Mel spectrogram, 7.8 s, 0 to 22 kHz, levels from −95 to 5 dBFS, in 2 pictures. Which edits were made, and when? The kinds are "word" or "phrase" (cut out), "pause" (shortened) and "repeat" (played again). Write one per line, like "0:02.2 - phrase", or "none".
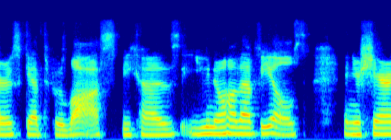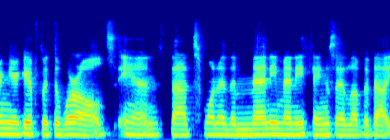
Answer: none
